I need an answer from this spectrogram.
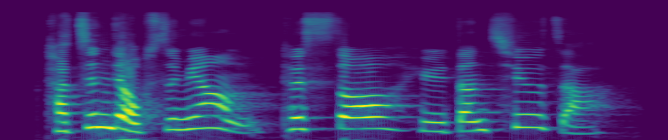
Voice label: neutral, monologue

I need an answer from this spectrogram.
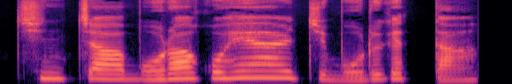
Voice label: sadness, monologue

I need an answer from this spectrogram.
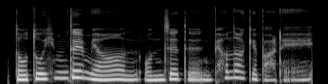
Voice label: sadness

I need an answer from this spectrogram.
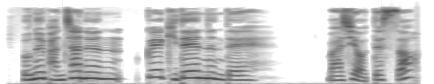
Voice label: shy; monologue

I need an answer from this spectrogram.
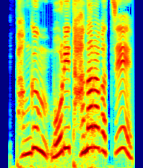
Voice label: surprise, monologue

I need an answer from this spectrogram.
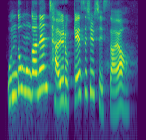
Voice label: neutral, monologue

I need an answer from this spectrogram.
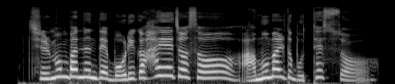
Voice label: fluster; monologue

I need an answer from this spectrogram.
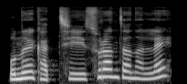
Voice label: joy

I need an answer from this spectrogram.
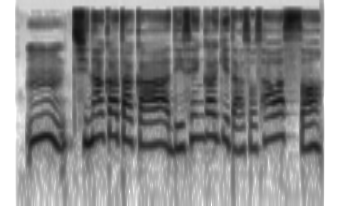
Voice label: joy; monologue

